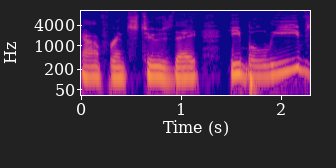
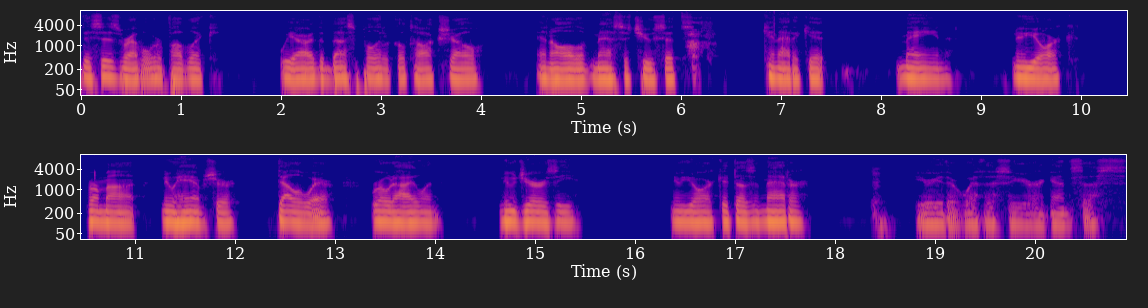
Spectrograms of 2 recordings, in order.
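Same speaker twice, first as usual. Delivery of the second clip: in a whisper; 3 semitones lower, 5 dB quieter than usual. Introducing the show rebel republic to listeners, whispering. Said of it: "Why are you whispering?".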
